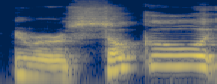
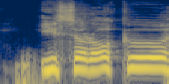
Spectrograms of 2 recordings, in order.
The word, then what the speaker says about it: Isoroku: Because Irisoku Yamamoto. Can you give me an accent on that? Oh. Can you help me pronounce his name?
